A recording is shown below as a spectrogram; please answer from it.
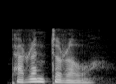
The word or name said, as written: parenteral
